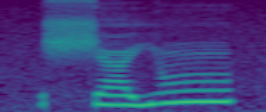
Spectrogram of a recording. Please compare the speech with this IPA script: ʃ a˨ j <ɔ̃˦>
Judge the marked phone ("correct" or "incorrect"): correct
